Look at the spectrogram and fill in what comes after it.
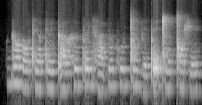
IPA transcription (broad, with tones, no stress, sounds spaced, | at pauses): ɡʲ ɔ˧ l ɔ˩ tʰ e˩ ɐ̯ t ø˩ lʲ kʼ a˩ ɐ̯ x ø˧ pʼ ø˧˥ lʲ f a˩ p ø˧˥ kʷʰ i˧˥ ǀ e˧˥ b e˩ pʼ ḛ˥ ǁ i˧˥ ɐ̯ ǀ ɔ˥ ʃ e˧˥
